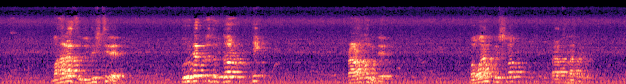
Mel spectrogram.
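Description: A young man speaks slowly in short phrases through a microphone and loudspeaker.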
